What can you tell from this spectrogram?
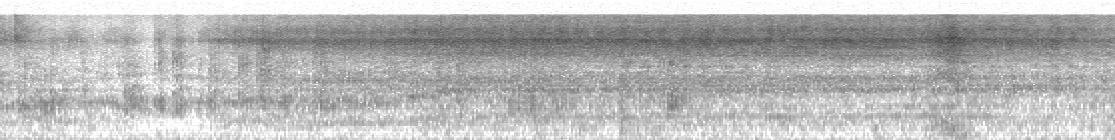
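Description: Faint whirr of the toy motor and LEGO gearing turning a LEGO swing carousel. It dips briefly near the start, then runs steadily, with one short knock about six seconds in.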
